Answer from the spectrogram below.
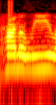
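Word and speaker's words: Hanalei: Hannah Ella, is that, am I pronouncing that right? – It's actually Hannah Lee, like from Puff the Magic Dragon.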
